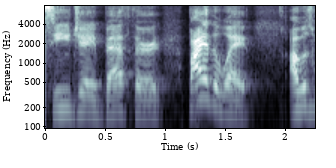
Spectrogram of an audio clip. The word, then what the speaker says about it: Beathard: You pronounce the TH in the middle of his name as you would pronounce a TH in almost any word in the English language.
